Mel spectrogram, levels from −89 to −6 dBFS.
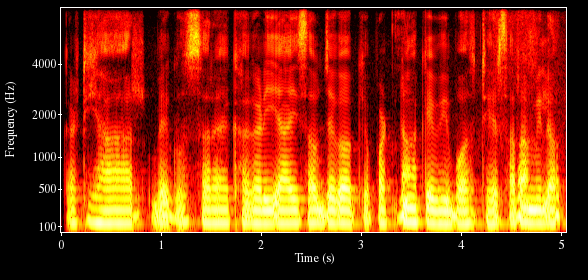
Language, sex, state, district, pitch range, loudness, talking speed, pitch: Maithili, male, Bihar, Purnia, 125-130 Hz, -15 LUFS, 165 wpm, 125 Hz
